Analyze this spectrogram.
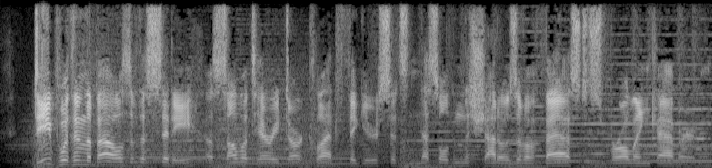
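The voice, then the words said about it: Imitates a narrator's voice. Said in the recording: “I'll try to do a good impersonation of the guy from that tape.”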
